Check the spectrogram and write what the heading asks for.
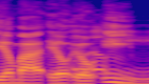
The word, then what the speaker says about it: Mille: that's is you know mi ll e but it's pronounced me I got it I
